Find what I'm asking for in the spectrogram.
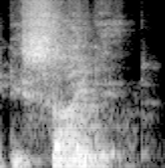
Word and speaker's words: decided: The stress in the word decided is in the middle, in the CI combination, decided, decided, not decided.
